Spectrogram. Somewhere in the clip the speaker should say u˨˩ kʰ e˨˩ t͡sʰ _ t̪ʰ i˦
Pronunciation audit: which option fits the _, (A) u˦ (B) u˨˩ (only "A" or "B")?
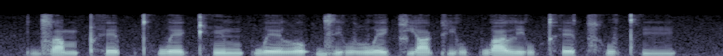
A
